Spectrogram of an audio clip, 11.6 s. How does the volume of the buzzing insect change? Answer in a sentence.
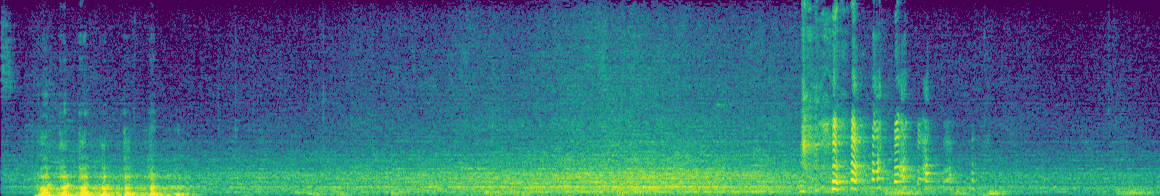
The loudness of the buzzing insect goes up, then down.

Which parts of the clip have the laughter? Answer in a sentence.
You can hear the laughter from 0.3 to 1.9 s and from 8.0 to 9.8 s.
